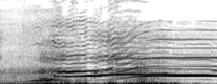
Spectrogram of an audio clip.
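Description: A woman screaming as the slingshot ride launches. The scream rises steeply in pitch and then holds high and steady, over a low rush of wind noise in the first second and a half.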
